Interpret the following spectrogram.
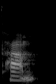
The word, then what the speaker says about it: come: me an e e that E is silent isn't it we cannot hear it in the word come all right so we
